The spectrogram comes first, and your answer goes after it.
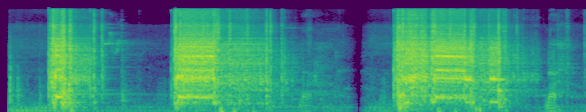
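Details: Starter motor on a Honda Beat/Vario/Supra-type scooter: three short cranking bursts, each with a high "ngek" squeak over the starter whirr. The cause is dry starter armature bushings, which need cleaning and greasing.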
